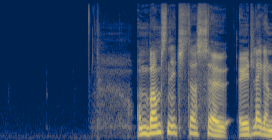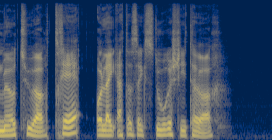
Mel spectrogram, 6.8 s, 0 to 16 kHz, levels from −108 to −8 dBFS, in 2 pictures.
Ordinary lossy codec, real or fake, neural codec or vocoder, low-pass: none; real; none; 14.4 kHz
